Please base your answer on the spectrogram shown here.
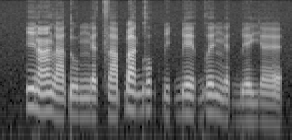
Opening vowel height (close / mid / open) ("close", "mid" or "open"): close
